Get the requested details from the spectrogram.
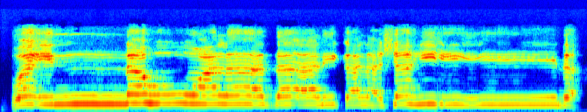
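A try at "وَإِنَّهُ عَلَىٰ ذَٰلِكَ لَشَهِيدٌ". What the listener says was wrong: ketinggian. Datar. Wa innahu ala dzalika la syahid. dulu sedikit didatarkan. Syahid. Jadi namanya gantung ya. Gantung.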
